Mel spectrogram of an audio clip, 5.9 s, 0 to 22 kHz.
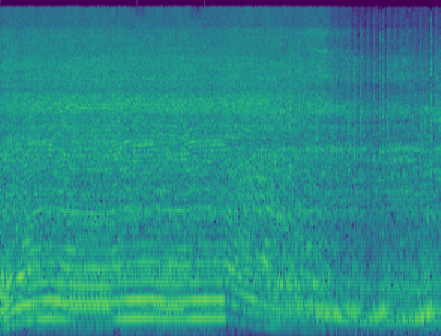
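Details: Stihl MS271 chainsaw test run after replacing a worn clutch drum. It runs at a steady high buzz, then the pitch sweeps down smoothly into an even idle; sounds healthy.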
